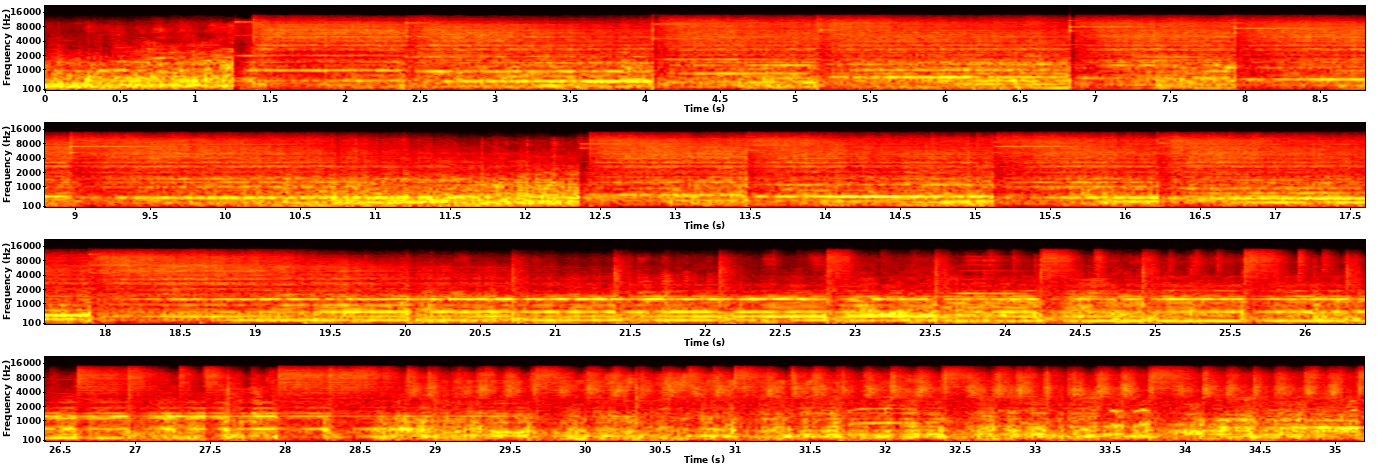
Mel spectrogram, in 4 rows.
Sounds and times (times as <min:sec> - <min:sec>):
Music: 0:00.0 - 0:35.1.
